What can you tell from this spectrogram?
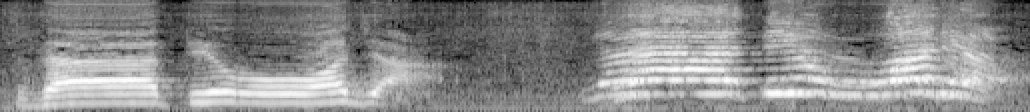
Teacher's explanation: جیم ساکن ہے اس کی صفت قلقلہ ادا کریں گے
